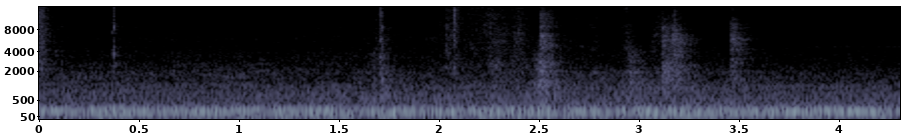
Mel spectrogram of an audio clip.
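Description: Hydraulic elevator car in motion: a steady low hum, with a few faint light clicks.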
